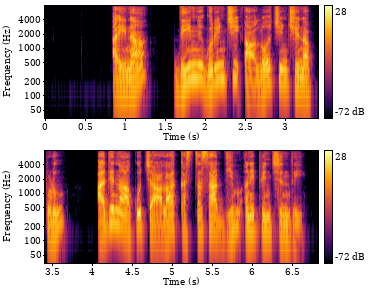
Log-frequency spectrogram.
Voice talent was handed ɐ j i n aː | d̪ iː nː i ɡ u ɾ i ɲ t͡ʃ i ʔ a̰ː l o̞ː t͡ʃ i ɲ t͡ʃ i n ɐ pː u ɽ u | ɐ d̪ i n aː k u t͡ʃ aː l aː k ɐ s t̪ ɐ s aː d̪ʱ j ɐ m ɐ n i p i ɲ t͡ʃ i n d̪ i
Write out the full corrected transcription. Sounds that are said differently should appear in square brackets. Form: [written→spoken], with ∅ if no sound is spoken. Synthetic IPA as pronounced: ɐ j i n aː | d̪ iː nː i ɡ u ɾ i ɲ t͡ʃ i ʔ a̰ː l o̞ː t͡ʃ i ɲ t͡ʃ i n ɐ pː u ɽ u | ɐ d̪ i n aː k u t͡ʃ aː l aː k ɐ s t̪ ɐ s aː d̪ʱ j ɐ m ɐ n i p i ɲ t͡ʃ i n d̪ i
